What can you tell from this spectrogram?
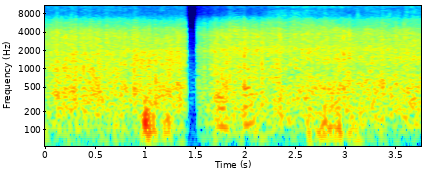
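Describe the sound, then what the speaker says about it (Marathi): Heavy continuous monsoon rain in Shahapur taluka, a dense, loud, steady hiss of downpour with a brief dropout partway through and no voices. "काल रात्रीपासून तालुक्यामध्ये पावसाची ही संततधार सुरू आहे"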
